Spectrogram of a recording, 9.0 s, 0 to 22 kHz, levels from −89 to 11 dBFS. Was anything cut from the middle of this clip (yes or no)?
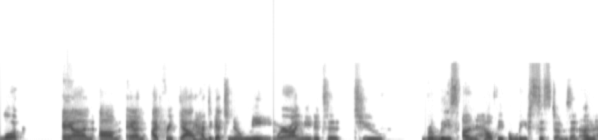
yes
